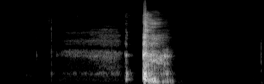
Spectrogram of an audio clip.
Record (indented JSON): {
  "cough_length": "2.6 s",
  "cough_amplitude": 32768,
  "cough_signal_mean_std_ratio": 0.21,
  "survey_phase": "beta (2021-08-13 to 2022-03-07)",
  "age": "18-44",
  "gender": "Male",
  "wearing_mask": "No",
  "symptom_none": true,
  "smoker_status": "Never smoked",
  "respiratory_condition_asthma": false,
  "respiratory_condition_other": false,
  "recruitment_source": "REACT",
  "submission_delay": "1 day",
  "covid_test_result": "Negative",
  "covid_test_method": "RT-qPCR"
}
